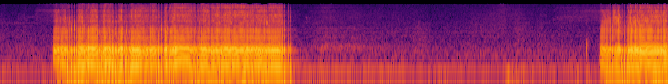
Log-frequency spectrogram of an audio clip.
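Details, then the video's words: Dreaming French bulldog asleep, one long rasping, buzzy snore of over two seconds, a quiet gap, then another loud snore starting. "French bulldog snoring and dreaming"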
